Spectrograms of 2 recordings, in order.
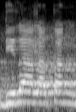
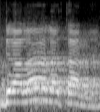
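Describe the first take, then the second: First: The first syllable has an 'i' vowel. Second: The first syllable has an 'a' vowel. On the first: "atau kasrah dal ya" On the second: "ini bisa dibaca dengan fathah ya, dal"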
